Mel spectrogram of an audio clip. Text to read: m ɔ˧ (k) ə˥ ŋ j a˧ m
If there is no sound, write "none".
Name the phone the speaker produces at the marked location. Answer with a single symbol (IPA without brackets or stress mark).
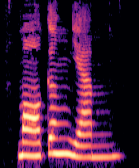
k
